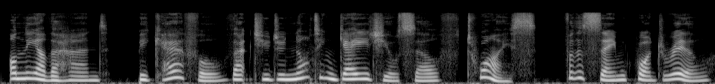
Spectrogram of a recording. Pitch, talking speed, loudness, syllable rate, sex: 220 Hz, 145 wpm, -17 LUFS, 4.0 syllables/s, female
